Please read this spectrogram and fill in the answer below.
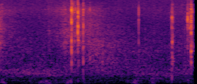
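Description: Slalom ski racer knocking the hinged slalom gate poles aside: a quick cluster of sharp clacks about a second in and a fainter one near the end, over the hiss of skis on snow.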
